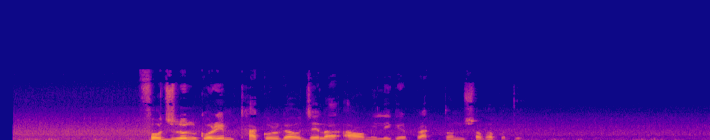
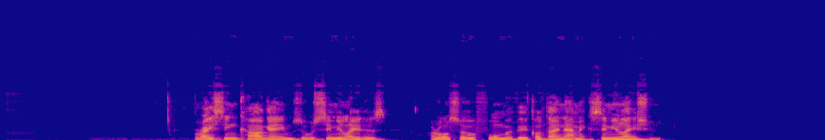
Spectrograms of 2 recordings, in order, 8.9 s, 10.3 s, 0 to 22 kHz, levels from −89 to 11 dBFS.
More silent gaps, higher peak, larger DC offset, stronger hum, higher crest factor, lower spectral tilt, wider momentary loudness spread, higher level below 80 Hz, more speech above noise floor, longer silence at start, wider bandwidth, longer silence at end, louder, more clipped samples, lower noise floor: neither; first, -2 dBFS vs -6 dBFS; neither; neither; about the same, 22 dB vs 18 dB; about the same, -5.5 dB/octave vs -6 dB/octave; first, 24 LU vs 9 LU; second, -66 dBFS vs -58 dBFS; second, 32 dB vs 56 dB; second, 0.15 s vs 2.45 s; first, 11.5 kHz vs 7.8 kHz; first, 2.4 s vs 2.05 s; about the same, -21 LUFS vs -22 LUFS; neither; second, -53 dBFS vs -77 dBFS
